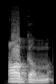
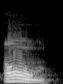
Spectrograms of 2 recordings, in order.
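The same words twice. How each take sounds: First: It is said with the English pronunciation. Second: It is said with the Irish pronunciation. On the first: The speaker calls it wrong. "the English call it Ogham" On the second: The speaker calls it right. "the correct pronunciation is Ogham"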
